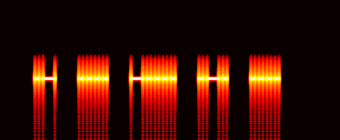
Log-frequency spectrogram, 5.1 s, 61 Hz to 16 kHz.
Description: Morse code, heard as a keyed tone, about 20 wpm, spaced as for 14 wpm, 700 Hz. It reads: AH6RH
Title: 186 Lesson 30g - Letter b - Call Signs 20wpm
